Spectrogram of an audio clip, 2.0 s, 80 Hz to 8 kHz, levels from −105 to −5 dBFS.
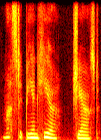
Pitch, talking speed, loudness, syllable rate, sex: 215 Hz, 205 wpm, -16 LUFS, 5.3 syllables/s, female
